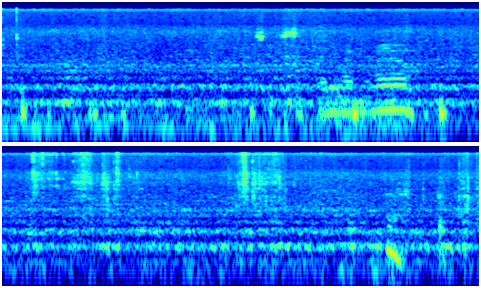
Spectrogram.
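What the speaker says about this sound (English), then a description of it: "Too many bees in this thing." Bees buzzing around a hive removed from a tree, a faint continuous drone with occasional nearer passes, and a brief low voice in the background.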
